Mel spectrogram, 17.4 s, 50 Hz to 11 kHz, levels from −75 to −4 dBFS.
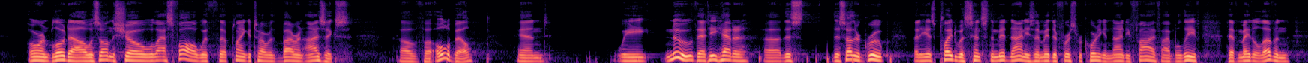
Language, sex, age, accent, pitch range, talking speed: English, male, 40-59, American, 130-170 Hz, 175 wpm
